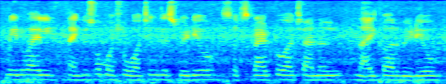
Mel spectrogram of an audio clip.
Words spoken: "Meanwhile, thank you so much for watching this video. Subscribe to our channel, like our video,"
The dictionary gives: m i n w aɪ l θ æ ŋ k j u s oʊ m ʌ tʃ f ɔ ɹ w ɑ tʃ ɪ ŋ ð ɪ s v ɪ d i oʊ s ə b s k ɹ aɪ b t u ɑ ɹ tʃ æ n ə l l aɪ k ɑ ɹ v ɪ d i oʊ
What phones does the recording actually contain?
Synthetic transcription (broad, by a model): m i n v aɪ l t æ ŋ k j u s oʊ m ʌ tʃ f ɔ ɹ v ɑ tʃ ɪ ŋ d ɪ s v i d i oʊ s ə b s k ɹ aɪ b t u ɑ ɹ tʃ æ n ə l n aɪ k ɑ ɹ v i d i oʊ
